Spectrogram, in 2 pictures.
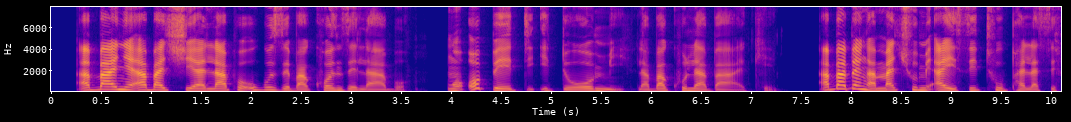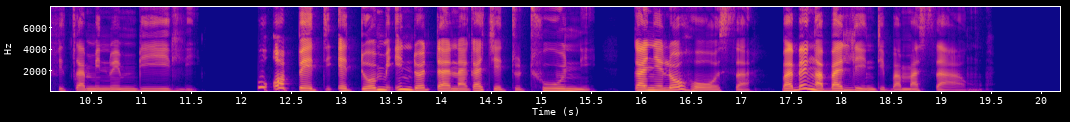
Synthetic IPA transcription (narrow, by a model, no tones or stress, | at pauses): a̰βaɲɛaβat͡ʃʼijalapʰɔuɣuzɛβakʰɔnd͡zʱɛlaβɔ̰ | ŋɔʔɔb̥ʱed̥ʱiʔid̥ʱomilaβakʰulaβa̰ːkʰɛ̰ | a̰βaβɛŋamat͡ʃʼumiʔajisitʰupʰalasifiǀaminwembʱiːli | uʔɔb̥ʱed̥ʱiʔɛd̥ʱomiʔindʱɔd̥ʱanaɣad̥ʒ̥ʱed̥ʱutʰuːni | ɣaɲɛlɔɦɔsa̰ | βaβɛŋaβalindʱiβamasa̰ːŋɔ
